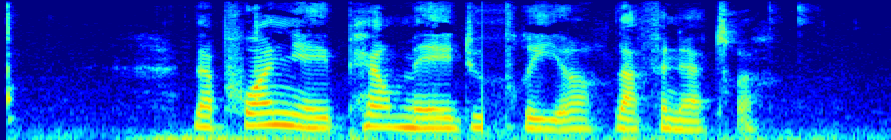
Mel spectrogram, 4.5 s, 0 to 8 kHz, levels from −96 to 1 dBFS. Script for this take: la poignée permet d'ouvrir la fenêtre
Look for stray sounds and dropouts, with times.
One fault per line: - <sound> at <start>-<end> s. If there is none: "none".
- dropout at 2.4-2.5 s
